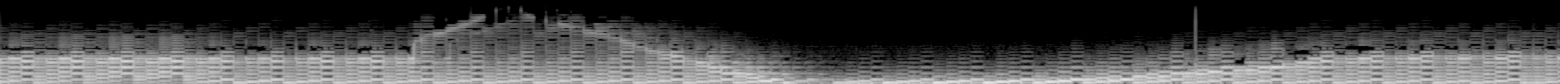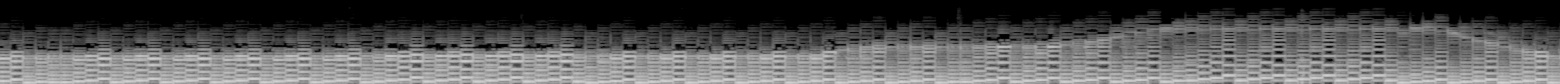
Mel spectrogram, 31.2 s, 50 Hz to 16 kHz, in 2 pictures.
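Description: Korg Nu:Tekt NTS-1 synthesizer playing a running pattern of quick repeating notes. Its tone is swept by knob turns: it brightens and dulls again about four to seven seconds in, drops out briefly around eight seconds, and brightens slowly over the last few seconds as the filter cutoff is raised.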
